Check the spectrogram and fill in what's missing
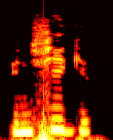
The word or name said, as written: figue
